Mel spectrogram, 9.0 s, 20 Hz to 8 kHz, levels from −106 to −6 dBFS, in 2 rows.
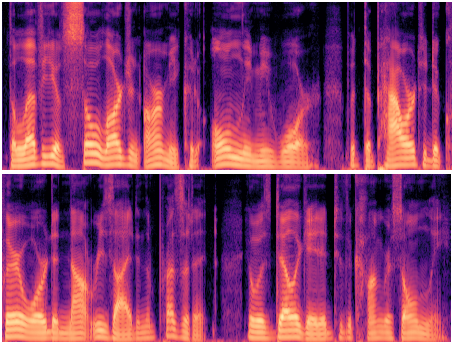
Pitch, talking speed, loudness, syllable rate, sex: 105 Hz, 195 wpm, -20 LUFS, 5.7 syllables/s, male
